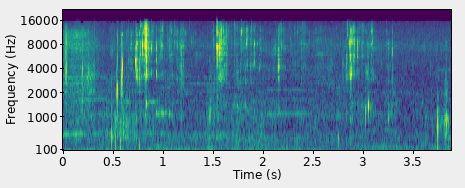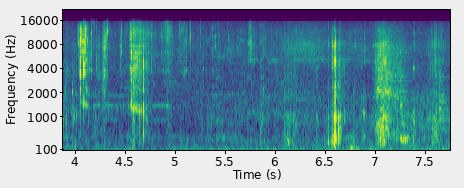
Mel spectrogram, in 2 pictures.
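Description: Close-up chewing and crunchy biting of fried snacks (gorengan) eaten with rice. Louder crunches come a little over six seconds in.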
